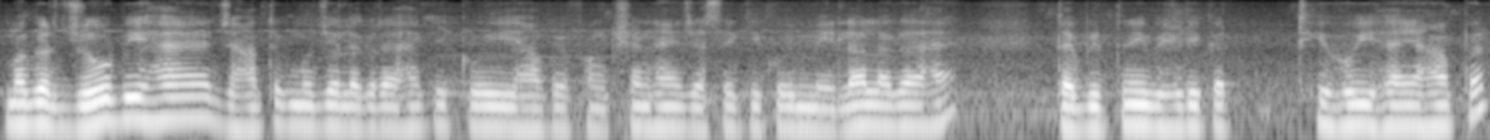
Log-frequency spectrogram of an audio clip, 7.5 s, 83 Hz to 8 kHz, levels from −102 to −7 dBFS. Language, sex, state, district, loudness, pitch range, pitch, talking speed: Hindi, male, Himachal Pradesh, Shimla, -18 LUFS, 125-135 Hz, 130 Hz, 240 wpm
